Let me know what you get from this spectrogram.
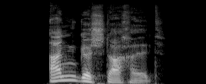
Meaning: past participle of anstacheln
- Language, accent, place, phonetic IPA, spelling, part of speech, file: German, Germany, Berlin, [ˈanɡəˌʃtaxl̩t], angestachelt, verb, De-angestachelt.ogg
